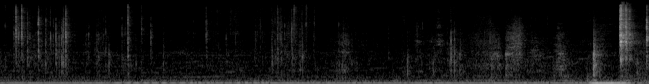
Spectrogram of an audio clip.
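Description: Laminating cloth being cut along a model aircraft fuselage, a steady soft crinkling and snipping close up, with a sharper burst of rustling near the end.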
